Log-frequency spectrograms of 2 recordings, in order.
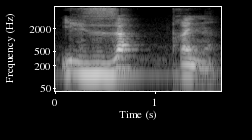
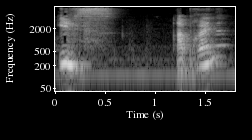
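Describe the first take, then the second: First: Ils links to apprennent with a z sound. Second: Ils and apprennent are not linked. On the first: The speaker calls it right. "on fait la liaison" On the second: The speaker calls it wrong. "On ne dit pas ils apprennent"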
